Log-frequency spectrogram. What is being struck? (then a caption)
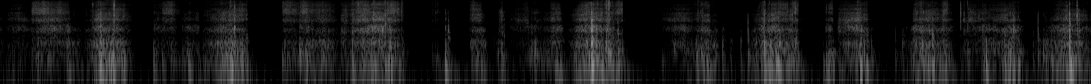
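Hollow cork rings scraped by bamboo picks. Two thin bamboo ear picks, held by fingers, scrape and scratch inside the hole of stacked hollow cork rings fitted into the ear opening of a plush binaural mic ear. The result is a series of close, dry, crunchy scratching bursts with a low, rough body, separated by brief pauses at an uneven rhythm.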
